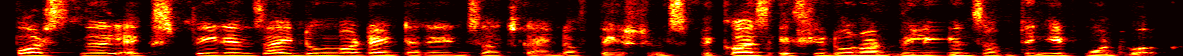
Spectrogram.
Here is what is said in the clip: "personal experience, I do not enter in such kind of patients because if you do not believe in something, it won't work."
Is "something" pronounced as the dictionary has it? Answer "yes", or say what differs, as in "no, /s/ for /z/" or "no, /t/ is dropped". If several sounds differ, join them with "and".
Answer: no, /t/ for /θ/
